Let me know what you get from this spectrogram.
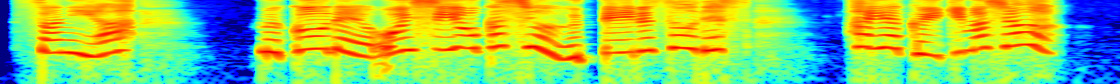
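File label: vox dia Japanese; Mirianne; kingsraid; jp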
